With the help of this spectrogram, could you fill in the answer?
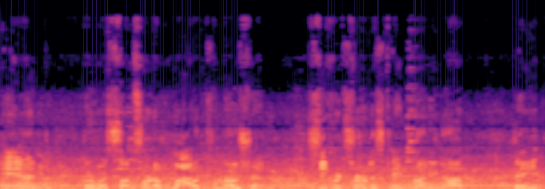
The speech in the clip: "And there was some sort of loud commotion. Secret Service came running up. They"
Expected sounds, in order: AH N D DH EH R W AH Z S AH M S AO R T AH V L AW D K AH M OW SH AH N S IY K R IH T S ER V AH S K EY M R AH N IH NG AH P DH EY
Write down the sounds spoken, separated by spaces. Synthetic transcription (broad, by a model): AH N DH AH R W AH Z S AH M S AO R T AH V L AW D K AH M OW SH AH N S IY K R IH T S ER V AH S K EY M R AH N IH NG AH P DH EY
